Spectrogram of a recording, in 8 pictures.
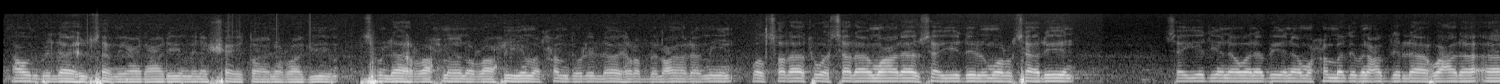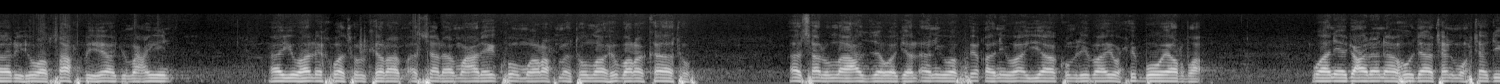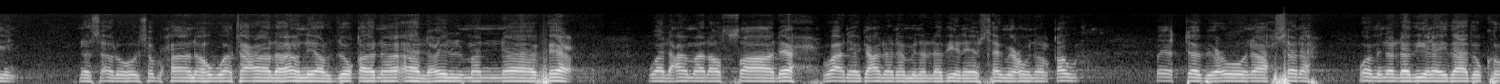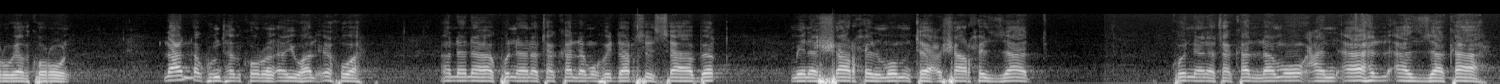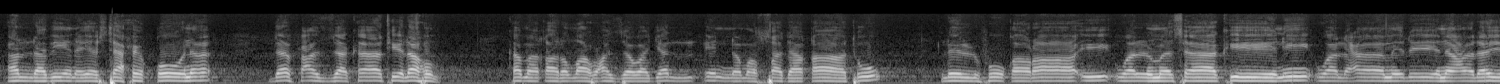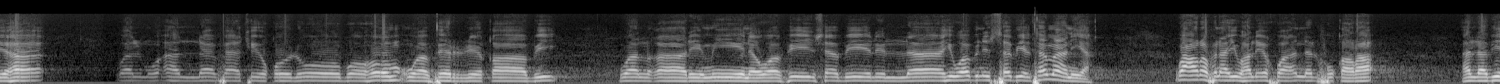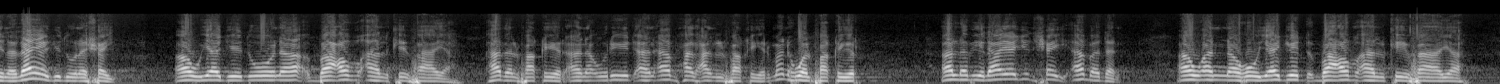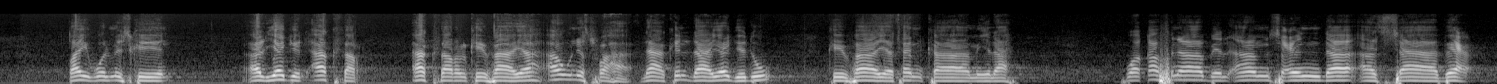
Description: تاريخ النشر ١٢ رجب ١٤٣٨ هـ المكان: المسجد الحرام الشيخ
